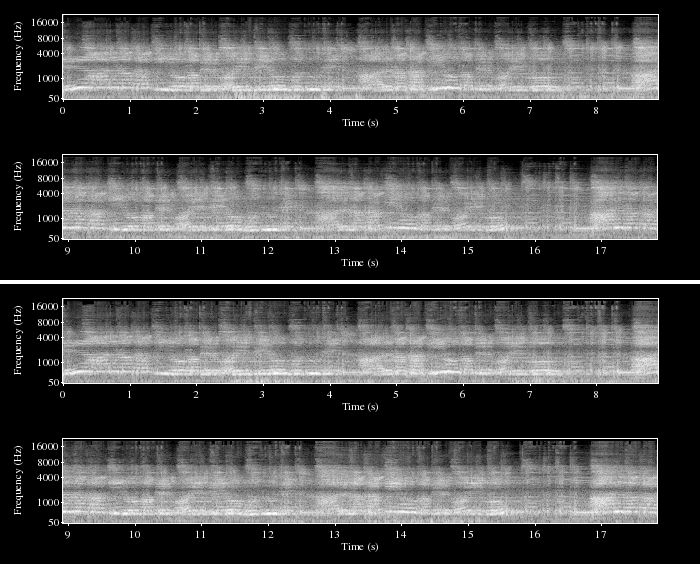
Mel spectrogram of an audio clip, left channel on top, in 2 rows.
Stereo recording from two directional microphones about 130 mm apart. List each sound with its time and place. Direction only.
0.1 s music: 35° right (ahead or behind)
1.5 s music: 30° right (ahead or behind)
8.5 s music: 40° right (ahead or behind)
15.3 s music: 50° right (ahead or behind)
16.8 s chant: 50° right (ahead or behind)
